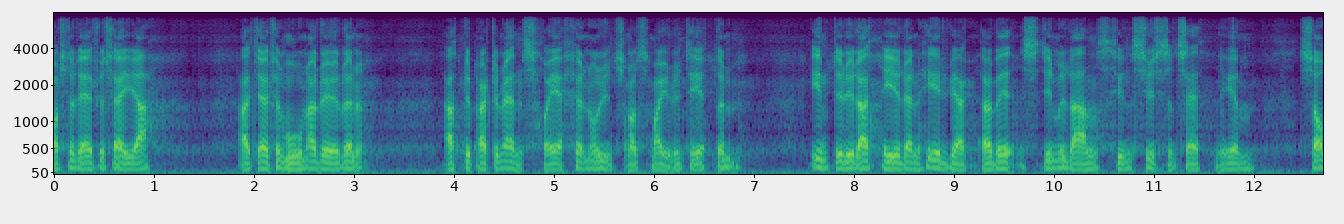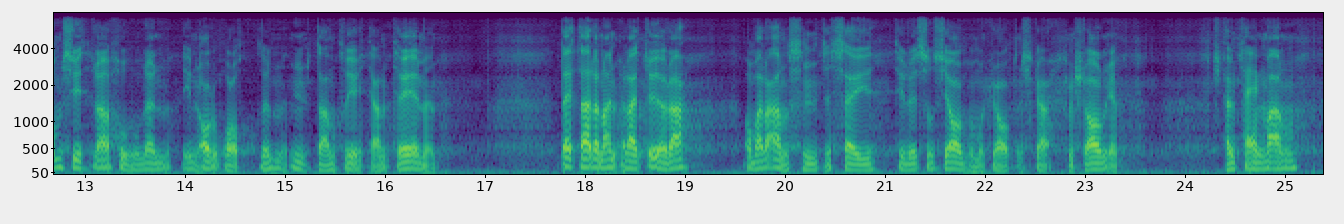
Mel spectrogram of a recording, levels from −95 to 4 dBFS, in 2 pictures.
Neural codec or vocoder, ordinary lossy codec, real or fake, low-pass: autoencoder, 22.05 kHz, a latent of 192 numbers a frame, VITS, trained on many speakers; none; fake; 7.2 kHz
